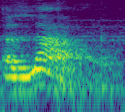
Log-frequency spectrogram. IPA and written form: əˈlaʊ (allow)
